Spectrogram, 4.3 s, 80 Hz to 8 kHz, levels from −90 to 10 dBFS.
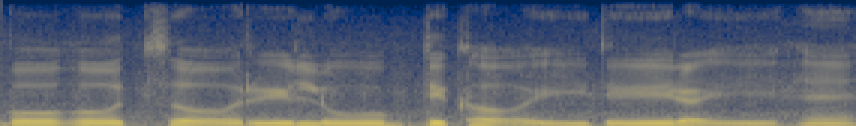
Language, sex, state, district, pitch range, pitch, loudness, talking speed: Hindi, male, Madhya Pradesh, Umaria, 100-115 Hz, 110 Hz, -17 LUFS, 100 wpm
